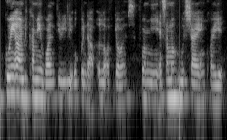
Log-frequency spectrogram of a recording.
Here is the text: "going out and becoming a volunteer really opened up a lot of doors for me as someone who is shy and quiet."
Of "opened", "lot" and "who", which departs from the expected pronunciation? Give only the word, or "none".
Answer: none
